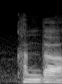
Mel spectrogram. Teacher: 이거는 우리말 소리에서는 첫 소리를 할 때 가령 간다 할 때 뭐 간 할 때 이 소리는 무성음이에요. 성대 진동이 없습니다.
